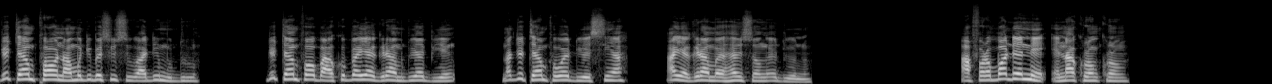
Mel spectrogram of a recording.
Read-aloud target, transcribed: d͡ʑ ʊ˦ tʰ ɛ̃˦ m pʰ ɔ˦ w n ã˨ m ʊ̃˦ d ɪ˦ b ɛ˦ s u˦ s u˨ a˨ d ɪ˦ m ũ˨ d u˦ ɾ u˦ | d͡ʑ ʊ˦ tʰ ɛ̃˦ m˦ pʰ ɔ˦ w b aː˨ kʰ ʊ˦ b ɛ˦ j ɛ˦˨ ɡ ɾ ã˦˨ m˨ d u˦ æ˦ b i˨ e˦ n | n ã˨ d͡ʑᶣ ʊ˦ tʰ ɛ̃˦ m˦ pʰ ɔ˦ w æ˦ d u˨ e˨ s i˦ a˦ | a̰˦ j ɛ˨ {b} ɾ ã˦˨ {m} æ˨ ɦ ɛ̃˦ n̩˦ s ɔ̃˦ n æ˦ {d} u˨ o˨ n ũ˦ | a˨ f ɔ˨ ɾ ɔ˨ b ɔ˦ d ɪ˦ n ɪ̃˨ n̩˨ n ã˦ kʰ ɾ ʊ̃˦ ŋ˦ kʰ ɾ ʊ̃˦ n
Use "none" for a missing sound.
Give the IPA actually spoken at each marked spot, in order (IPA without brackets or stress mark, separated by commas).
ɡ, m, d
